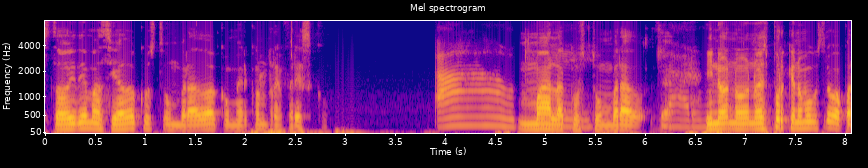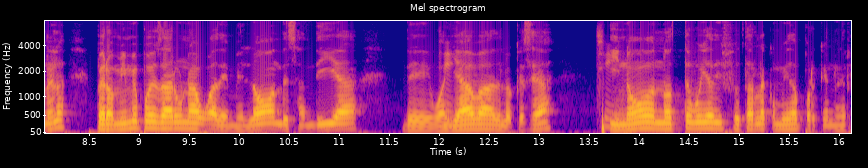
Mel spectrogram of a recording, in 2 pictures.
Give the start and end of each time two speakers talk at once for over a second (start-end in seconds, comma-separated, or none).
6.1-7.4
